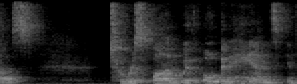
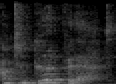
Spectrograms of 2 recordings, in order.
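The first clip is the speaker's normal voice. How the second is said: smug; 6 semitones higher, 6 dB quieter than usual. Retold or imitated. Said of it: "You're like".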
